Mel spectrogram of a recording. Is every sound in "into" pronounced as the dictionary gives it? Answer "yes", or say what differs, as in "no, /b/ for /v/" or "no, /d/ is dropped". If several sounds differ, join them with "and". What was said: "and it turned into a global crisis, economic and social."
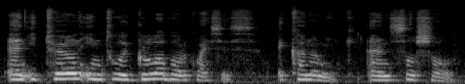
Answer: yes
